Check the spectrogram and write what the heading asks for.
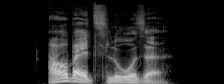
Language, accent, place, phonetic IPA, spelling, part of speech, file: German, Germany, Berlin, [ˈaʁbaɪ̯t͡sloːzə], arbeitslose, adjective, De-arbeitslose.ogg
- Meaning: inflection of arbeitslos: 1. strong/mixed nominative/accusative feminine singular 2. strong nominative/accusative plural 3. weak nominative all-gender singular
